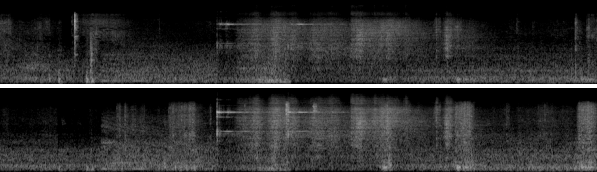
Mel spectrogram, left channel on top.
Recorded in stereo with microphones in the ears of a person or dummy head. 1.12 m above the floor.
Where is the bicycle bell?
50° right (ahead or behind), 9.5 m; by 3.3 s 45° right (ahead or behind), 6 m.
